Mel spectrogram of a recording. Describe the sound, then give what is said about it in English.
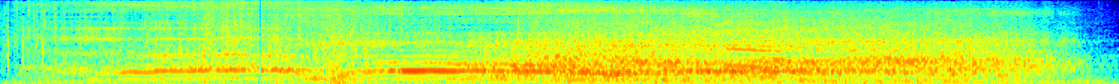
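A ferocious werewolf howl from a woman fully transformed into a werewolf with thick brown fur and goat-like hind legs: one long, loud, sustained cry with a rough, wavering tone that bends in pitch, holding for several seconds before fading out. No voices accompany it. “Melanie stands, fully transformed into a werewolf. She lets out a ferocious howl.”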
